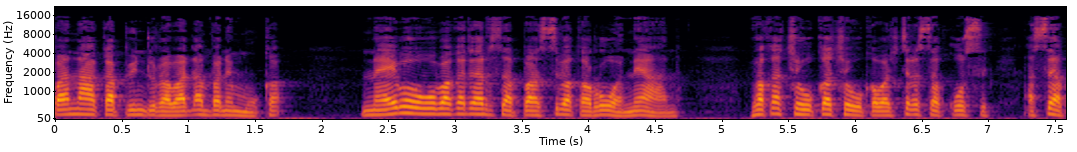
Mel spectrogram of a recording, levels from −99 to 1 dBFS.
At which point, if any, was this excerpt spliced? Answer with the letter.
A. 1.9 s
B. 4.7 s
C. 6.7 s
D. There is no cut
C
